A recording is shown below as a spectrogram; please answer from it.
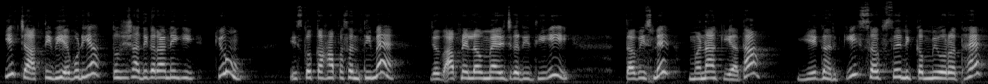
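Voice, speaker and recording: A sharp-tongued young wife from a cartoon, voiced by a woman. Her high voice is shrill and scolding, quick with sarcasm and threats. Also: lively intonation. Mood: angry. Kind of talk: cartoon voice acting.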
